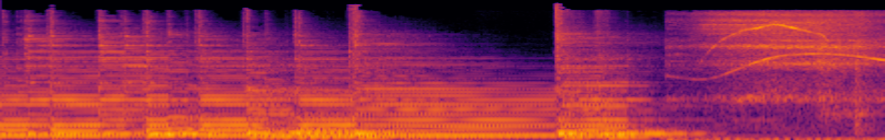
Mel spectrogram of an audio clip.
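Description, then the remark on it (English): A dentist's drill whirs steadily in a loud, buzzing, harmonic-rich drone, then shifts into a thin high-pitched whine that swoops up and down. No voices. “And now, a news update from the dental chair.”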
